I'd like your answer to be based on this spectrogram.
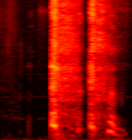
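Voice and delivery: loud sudden cough; one sharp cough; real cough. Real, not acted.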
